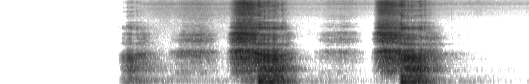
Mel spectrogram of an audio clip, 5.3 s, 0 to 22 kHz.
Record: {"exhalation_length": "5.3 s", "exhalation_amplitude": 31304, "exhalation_signal_mean_std_ratio": 0.4, "survey_phase": "beta (2021-08-13 to 2022-03-07)", "age": "65+", "gender": "Male", "wearing_mask": "No", "symptom_cough_any": true, "symptom_sore_throat": true, "symptom_fatigue": true, "smoker_status": "Ex-smoker", "respiratory_condition_asthma": false, "respiratory_condition_other": false, "recruitment_source": "Test and Trace", "submission_delay": "1 day", "covid_test_result": "Positive", "covid_test_method": "RT-qPCR", "covid_ct_value": 24.3, "covid_ct_gene": "ORF1ab gene", "covid_ct_mean": 25.1, "covid_viral_load": "5900 copies/ml", "covid_viral_load_category": "Minimal viral load (< 10K copies/ml)"}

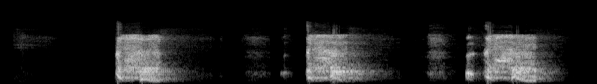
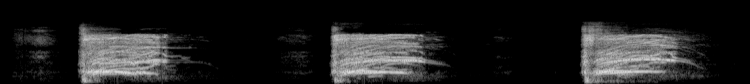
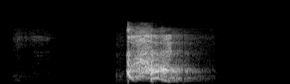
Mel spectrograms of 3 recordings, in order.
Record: {"three_cough_length": "6.0 s", "three_cough_amplitude": 28659, "three_cough_signal_mean_std_ratio": 0.45, "exhalation_length": "7.5 s", "exhalation_amplitude": 31469, "exhalation_signal_mean_std_ratio": 0.55, "cough_length": "2.9 s", "cough_amplitude": 32767, "cough_signal_mean_std_ratio": 0.36, "survey_phase": "beta (2021-08-13 to 2022-03-07)", "age": "45-64", "gender": "Male", "wearing_mask": "No", "symptom_headache": true, "symptom_onset": "12 days", "smoker_status": "Current smoker (e-cigarettes or vapes only)", "respiratory_condition_asthma": false, "respiratory_condition_other": false, "recruitment_source": "REACT", "submission_delay": "2 days", "covid_test_result": "Negative", "covid_test_method": "RT-qPCR", "influenza_a_test_result": "Negative", "influenza_b_test_result": "Negative"}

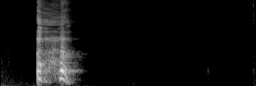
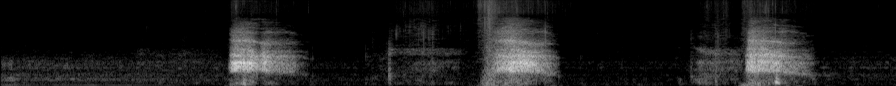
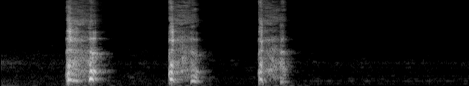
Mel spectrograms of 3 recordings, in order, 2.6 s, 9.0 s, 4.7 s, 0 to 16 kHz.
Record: {"cough_length": "2.6 s", "cough_amplitude": 32766, "cough_signal_mean_std_ratio": 0.21, "exhalation_length": "9.0 s", "exhalation_amplitude": 29839, "exhalation_signal_mean_std_ratio": 0.32, "three_cough_length": "4.7 s", "three_cough_amplitude": 32768, "three_cough_signal_mean_std_ratio": 0.25, "survey_phase": "beta (2021-08-13 to 2022-03-07)", "age": "45-64", "gender": "Female", "wearing_mask": "No", "symptom_runny_or_blocked_nose": true, "symptom_shortness_of_breath": true, "symptom_sore_throat": true, "symptom_abdominal_pain": true, "symptom_fatigue": true, "symptom_fever_high_temperature": true, "symptom_headache": true, "symptom_other": true, "symptom_onset": "4 days", "smoker_status": "Ex-smoker", "respiratory_condition_asthma": false, "respiratory_condition_other": false, "recruitment_source": "Test and Trace", "submission_delay": "2 days", "covid_test_result": "Positive", "covid_test_method": "RT-qPCR", "covid_ct_value": 18.7, "covid_ct_gene": "ORF1ab gene"}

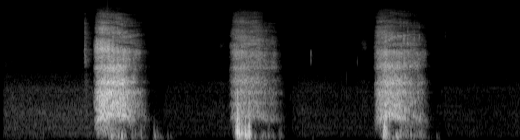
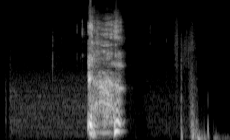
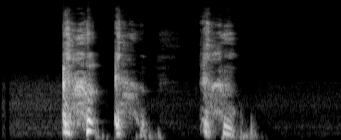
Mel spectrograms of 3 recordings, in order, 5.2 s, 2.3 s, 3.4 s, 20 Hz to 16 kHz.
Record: {"exhalation_length": "5.2 s", "exhalation_amplitude": 27342, "exhalation_signal_mean_std_ratio": 0.34, "cough_length": "2.3 s", "cough_amplitude": 32768, "cough_signal_mean_std_ratio": 0.28, "three_cough_length": "3.4 s", "three_cough_amplitude": 32591, "three_cough_signal_mean_std_ratio": 0.34, "survey_phase": "beta (2021-08-13 to 2022-03-07)", "age": "18-44", "gender": "Male", "wearing_mask": "No", "symptom_none": true, "smoker_status": "Ex-smoker", "respiratory_condition_asthma": false, "respiratory_condition_other": false, "recruitment_source": "REACT", "submission_delay": "4 days", "covid_test_result": "Negative", "covid_test_method": "RT-qPCR"}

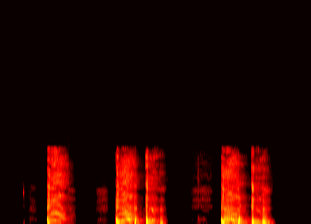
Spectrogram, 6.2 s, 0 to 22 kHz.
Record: {"three_cough_length": "6.2 s", "three_cough_amplitude": 26691, "three_cough_signal_mean_std_ratio": 0.39, "survey_phase": "beta (2021-08-13 to 2022-03-07)", "age": "45-64", "gender": "Male", "wearing_mask": "No", "symptom_none": true, "smoker_status": "Never smoked", "respiratory_condition_asthma": false, "respiratory_condition_other": false, "recruitment_source": "REACT", "submission_delay": "3 days", "covid_test_result": "Negative", "covid_test_method": "RT-qPCR", "influenza_a_test_result": "Negative", "influenza_b_test_result": "Negative"}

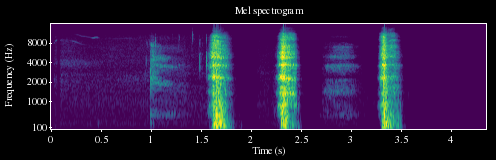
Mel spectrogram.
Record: {"exhalation_length": "4.4 s", "exhalation_amplitude": 32768, "exhalation_signal_mean_std_ratio": 0.24, "survey_phase": "beta (2021-08-13 to 2022-03-07)", "age": "18-44", "gender": "Male", "wearing_mask": "No", "symptom_cough_any": true, "symptom_runny_or_blocked_nose": true, "symptom_sore_throat": true, "symptom_diarrhoea": true, "symptom_headache": true, "symptom_onset": "3 days", "smoker_status": "Ex-smoker", "respiratory_condition_asthma": false, "respiratory_condition_other": false, "recruitment_source": "Test and Trace", "submission_delay": "1 day", "covid_test_result": "Positive", "covid_test_method": "RT-qPCR", "covid_ct_value": 18.5, "covid_ct_gene": "N gene"}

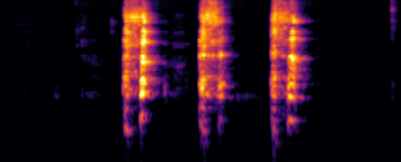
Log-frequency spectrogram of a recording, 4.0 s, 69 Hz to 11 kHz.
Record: {"three_cough_length": "4.0 s", "three_cough_amplitude": 7778, "three_cough_signal_mean_std_ratio": 0.28, "survey_phase": "beta (2021-08-13 to 2022-03-07)", "age": "65+", "gender": "Female", "wearing_mask": "No", "symptom_cough_any": true, "smoker_status": "Never smoked", "respiratory_condition_asthma": false, "respiratory_condition_other": false, "recruitment_source": "REACT", "submission_delay": "3 days", "covid_test_result": "Negative", "covid_test_method": "RT-qPCR", "influenza_a_test_result": "Negative", "influenza_b_test_result": "Negative"}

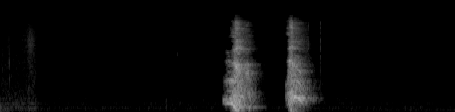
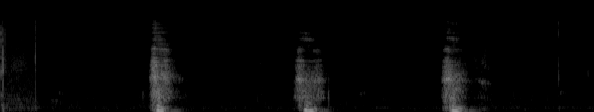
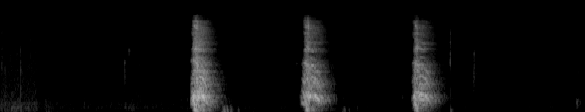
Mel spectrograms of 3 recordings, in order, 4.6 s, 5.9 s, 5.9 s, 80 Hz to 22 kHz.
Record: {"cough_length": "4.6 s", "cough_amplitude": 13857, "cough_signal_mean_std_ratio": 0.25, "exhalation_length": "5.9 s", "exhalation_amplitude": 2112, "exhalation_signal_mean_std_ratio": 0.28, "three_cough_length": "5.9 s", "three_cough_amplitude": 15054, "three_cough_signal_mean_std_ratio": 0.24, "survey_phase": "beta (2021-08-13 to 2022-03-07)", "age": "45-64", "gender": "Male", "wearing_mask": "No", "symptom_none": true, "smoker_status": "Never smoked", "respiratory_condition_asthma": false, "respiratory_condition_other": false, "recruitment_source": "REACT", "submission_delay": "2 days", "covid_test_result": "Negative", "covid_test_method": "RT-qPCR", "influenza_a_test_result": "Negative", "influenza_b_test_result": "Negative"}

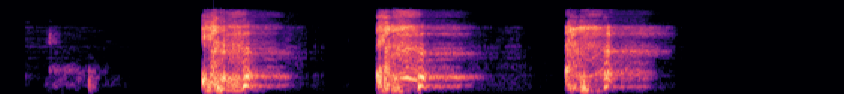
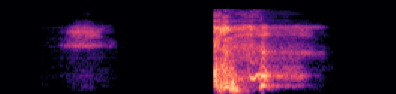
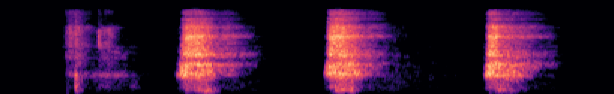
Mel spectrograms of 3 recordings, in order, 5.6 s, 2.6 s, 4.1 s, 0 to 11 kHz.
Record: {"three_cough_length": "5.6 s", "three_cough_amplitude": 32768, "three_cough_signal_mean_std_ratio": 0.38, "cough_length": "2.6 s", "cough_amplitude": 29537, "cough_signal_mean_std_ratio": 0.34, "exhalation_length": "4.1 s", "exhalation_amplitude": 31165, "exhalation_signal_mean_std_ratio": 0.35, "survey_phase": "beta (2021-08-13 to 2022-03-07)", "age": "45-64", "gender": "Female", "wearing_mask": "No", "symptom_none": true, "symptom_onset": "5 days", "smoker_status": "Never smoked", "respiratory_condition_asthma": true, "respiratory_condition_other": false, "recruitment_source": "REACT", "submission_delay": "2 days", "covid_test_result": "Negative", "covid_test_method": "RT-qPCR"}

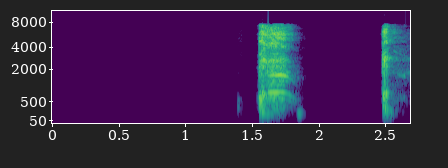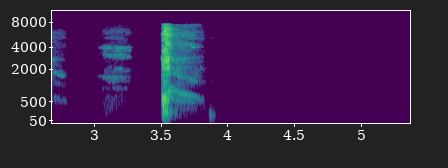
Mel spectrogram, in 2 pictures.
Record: {"three_cough_length": "5.4 s", "three_cough_amplitude": 30023, "three_cough_signal_mean_std_ratio": 0.21, "survey_phase": "beta (2021-08-13 to 2022-03-07)", "age": "45-64", "gender": "Female", "wearing_mask": "No", "symptom_none": true, "symptom_onset": "8 days", "smoker_status": "Never smoked", "respiratory_condition_asthma": false, "respiratory_condition_other": false, "recruitment_source": "REACT", "submission_delay": "1 day", "covid_test_result": "Negative", "covid_test_method": "RT-qPCR", "influenza_a_test_result": "Unknown/Void", "influenza_b_test_result": "Unknown/Void"}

